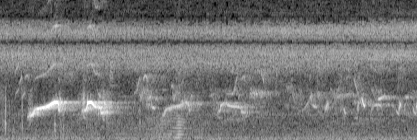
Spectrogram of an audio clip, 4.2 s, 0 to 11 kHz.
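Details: Goa, India, May 2021: an Indian pitta delivers a loud double whistle, rising first note and short clipped second, followed by softer twittering from other birds and a continuous shrill insect background.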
